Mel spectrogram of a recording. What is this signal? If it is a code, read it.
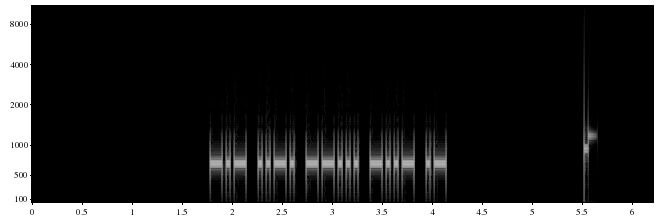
Morse code, heard as a keyed tone, about 28 wpm, 700 Hz. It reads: KF7XA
